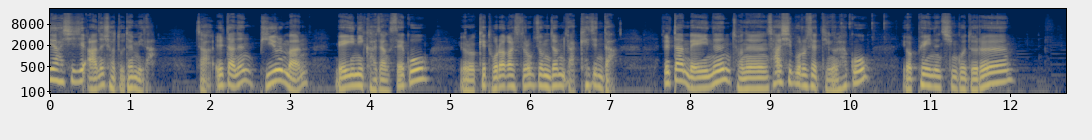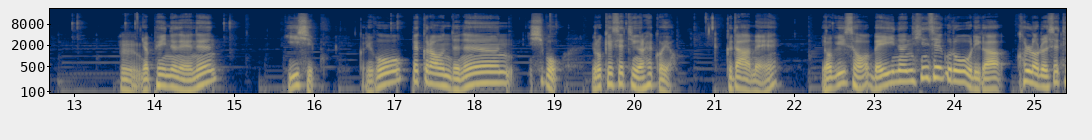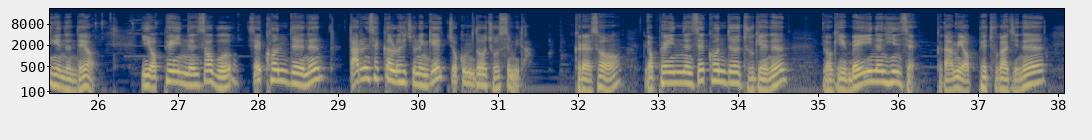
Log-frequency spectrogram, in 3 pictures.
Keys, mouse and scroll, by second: 1.8-3.0 scroll down 2, 3.0 scroll down 2, 10.4 drag, 10.8 shift+middle drag, 11.8-13.2 drag, 13.7 click, 14.9-16.2 drag, 17.0 click, 18.0-19.4 drag, 19.9 click, 20.8 shift+middle click, 22.5 click, 26.0 click, 26.5 click, 27.2-27.8 scroll up 3, 27.8 shift+middle click, 28.3-28.7 middle drag, 31.8-33.1 scroll down 2, 35.1 drag, 36.6 drag, 37.2 drag.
